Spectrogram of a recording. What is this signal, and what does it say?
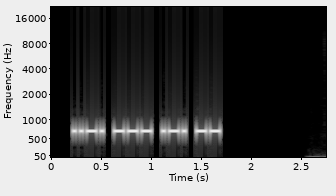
Morse code, heard as a keyed tone, about 36 wpm, 700 Hz. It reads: FORM
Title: Sentences from Top 1000 Words - Review Part 1 - New Word Drill - 35wpm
